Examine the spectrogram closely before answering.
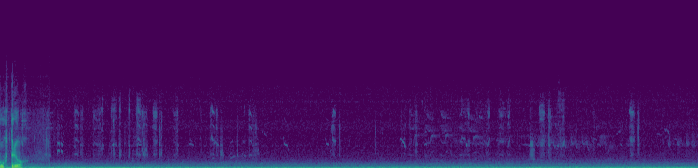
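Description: Nestlings cheep softly and repeatedly.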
